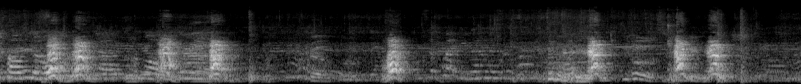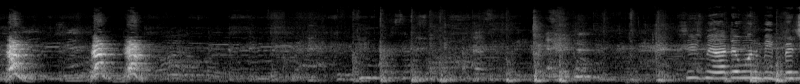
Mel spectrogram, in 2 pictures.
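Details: German Shepherd puppy barking at a cat during a standoff; sharp high yapping barks come in short bursts, some in quick pairs, with a person talking throughout.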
